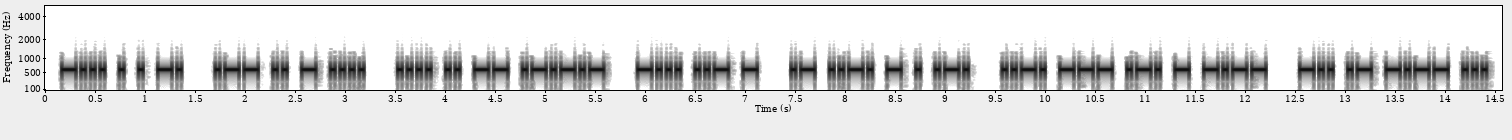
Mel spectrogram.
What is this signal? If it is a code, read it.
Morse code, heard as a keyed tone, about 25 wpm, 600 Hz. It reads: BEEN WITH HIM. BUT AFTER FORTY DAYS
